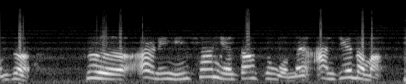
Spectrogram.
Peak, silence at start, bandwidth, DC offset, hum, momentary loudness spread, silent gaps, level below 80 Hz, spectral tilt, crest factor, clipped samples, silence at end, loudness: 0 dBFS; 0 s; 10.5 kHz; under 0.1%; none; 8 LU; none; -50 dBFS; -5.5 dB/octave; 12 dB; 0.1%; 0.25 s; -12 LUFS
